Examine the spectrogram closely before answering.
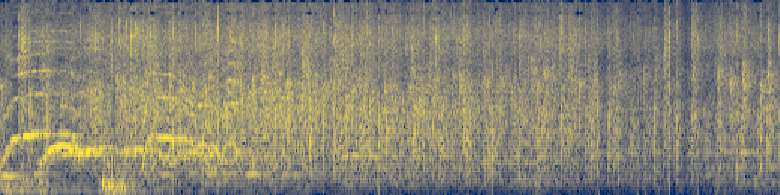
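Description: Drums and cymbals are struck in a live band.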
